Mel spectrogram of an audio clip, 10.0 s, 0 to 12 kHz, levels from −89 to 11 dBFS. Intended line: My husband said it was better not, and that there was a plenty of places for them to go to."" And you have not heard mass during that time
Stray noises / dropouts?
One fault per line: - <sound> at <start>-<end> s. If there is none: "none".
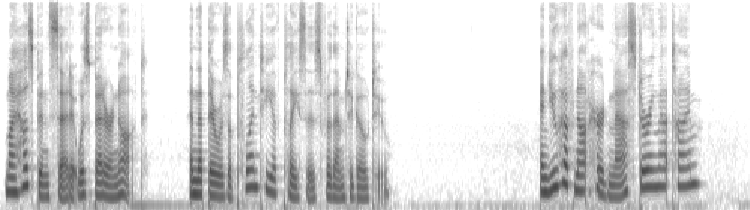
none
